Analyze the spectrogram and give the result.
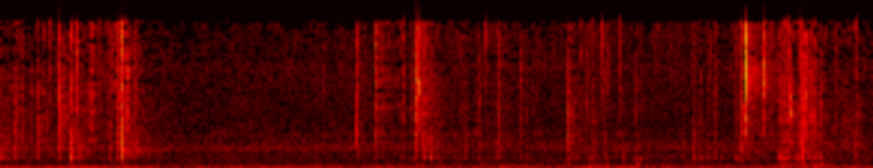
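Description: A utility knife blade scrapes grid-cut cubes and shavings off a solid brown soap bar held in hand. The result is a quiet run of crisp, bright crackling scrapes and short clicks over a steady low hum.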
